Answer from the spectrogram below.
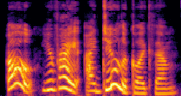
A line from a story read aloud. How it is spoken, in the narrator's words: Cabbie exclaimed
